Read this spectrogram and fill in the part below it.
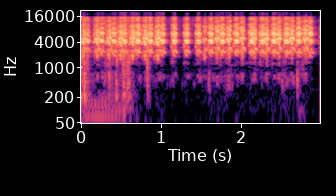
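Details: Loud, continuous rasping chatter from a myna family as the mother delivers fig to her babies, notes packed closely, with a low fluttering noise at the start.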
